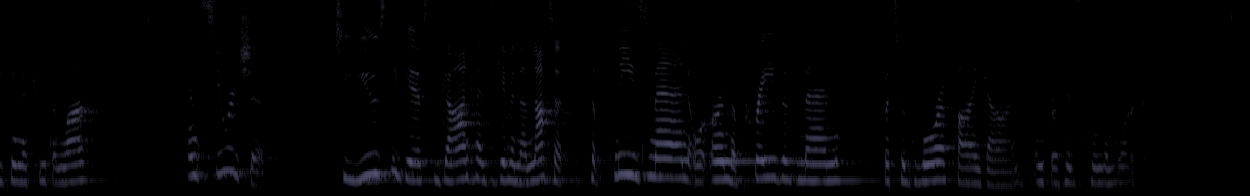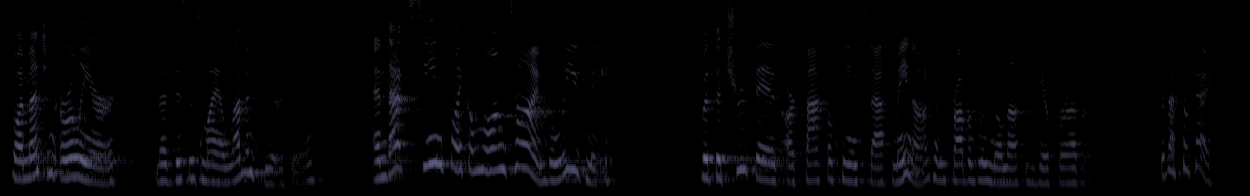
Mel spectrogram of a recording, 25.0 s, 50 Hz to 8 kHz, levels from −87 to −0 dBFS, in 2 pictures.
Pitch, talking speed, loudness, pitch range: 225 Hz, 180 wpm, -63 LUFS, 205-270 Hz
